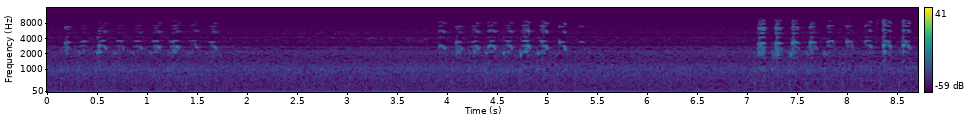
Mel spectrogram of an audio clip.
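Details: Osprey chick on the Loch Arkaig nest, 9 July 2022, as breakfast arrives and it tries a quick nibble: three bursts of rapid, high, piping chirps, each burst about one to two seconds long, separated by short quiet gaps.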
